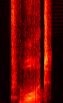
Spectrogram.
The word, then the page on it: thwart: Indian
